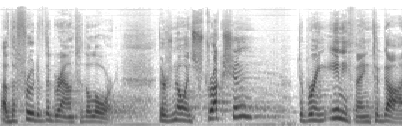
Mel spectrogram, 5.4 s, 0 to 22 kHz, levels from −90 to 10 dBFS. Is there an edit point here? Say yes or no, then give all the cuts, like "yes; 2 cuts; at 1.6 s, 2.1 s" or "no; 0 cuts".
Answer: no; 0 cuts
